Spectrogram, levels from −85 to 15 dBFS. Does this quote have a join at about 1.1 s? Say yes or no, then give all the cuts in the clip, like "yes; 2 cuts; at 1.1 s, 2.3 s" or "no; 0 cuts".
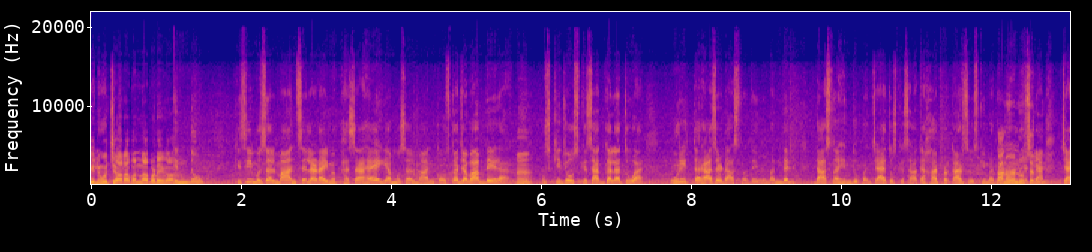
yes; 1 cut; at 1.1 s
